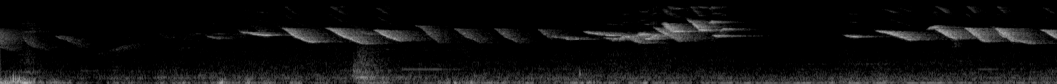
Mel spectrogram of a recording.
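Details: Rufous-collared sparrow (tico-tico) in a cage singing its "Jesus meu Deus" song: repeated series of high, downward-slurred whistled notes with rapid trilled passages, phrase after phrase, against a faint low background hum.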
